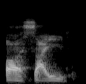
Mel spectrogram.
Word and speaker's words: Saeed: Now, your older brother, is it Said? Am I correct? – Saeed. Yeah. – Spelled like Said, but yeah, Saeed, yeah.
